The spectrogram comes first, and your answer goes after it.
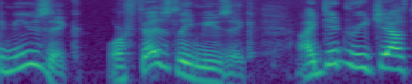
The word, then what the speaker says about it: Fesley: pronounce their name and I was told that it's kind of like Presley like Elvis Presley but with an f um and I can't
